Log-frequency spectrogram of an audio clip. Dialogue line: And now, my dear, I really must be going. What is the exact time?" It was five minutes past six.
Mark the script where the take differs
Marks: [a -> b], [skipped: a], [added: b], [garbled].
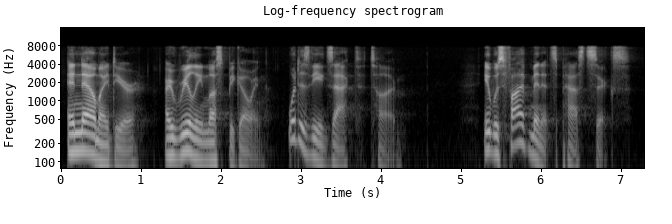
And now, my dear, I really must be going. What is the exact time?" It was five minutes past six.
